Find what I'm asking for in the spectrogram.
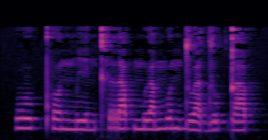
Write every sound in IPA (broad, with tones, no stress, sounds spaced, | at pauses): w u˦˥ k̚ pʰ o˧ n m iː˩˦ n kʰ r a˥˩ p̚ m ɯ˦˥ a̯ m u˥˩ n d u˨˩ a̯ d u˥˩ k̚ d a˥˩ p̚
